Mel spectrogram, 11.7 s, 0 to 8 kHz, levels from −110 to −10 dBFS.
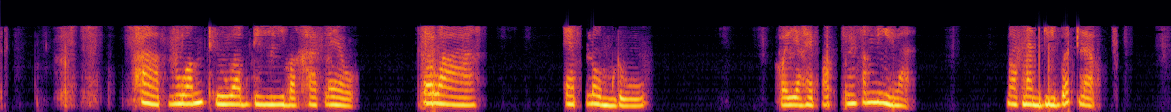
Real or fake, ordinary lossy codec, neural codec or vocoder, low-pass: fake; AAC, 16 kbps; codec, 24 kHz, 3 kbps, HILCodec; 7.2 kHz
